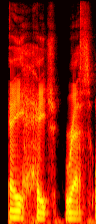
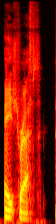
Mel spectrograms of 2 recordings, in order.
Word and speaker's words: Ahrefs: Before we jump into that, though, of course, we have to give a shout out to our insanely great sponsor, Ahrefs, or Ahrefs as the name should be pronounced.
